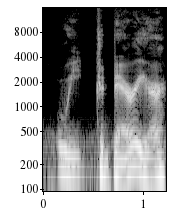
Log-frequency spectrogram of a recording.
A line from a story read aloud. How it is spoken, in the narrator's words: suggested Tom, his voice tinged with panic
